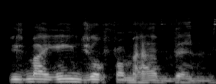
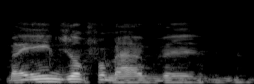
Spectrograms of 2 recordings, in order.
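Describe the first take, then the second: First: Said in the usual way. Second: Slow, tender repeat of angel from heaven. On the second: Shown as a demonstration. Doting owner slowly repeating praise of his dog James, tender. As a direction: linger lovingly on the phrase.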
